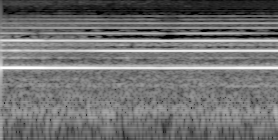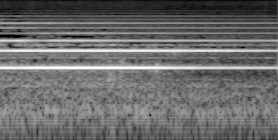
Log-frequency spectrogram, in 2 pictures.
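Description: A flute holds one long, steady F note for over five seconds, alone and clean, fading slightly at the end.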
